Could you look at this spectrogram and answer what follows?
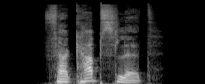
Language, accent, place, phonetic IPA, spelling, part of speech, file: German, Germany, Berlin, [fɛɐ̯ˈkapslət], verkapslet, verb, De-verkapslet.ogg
- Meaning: second-person plural subjunctive I of verkapseln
